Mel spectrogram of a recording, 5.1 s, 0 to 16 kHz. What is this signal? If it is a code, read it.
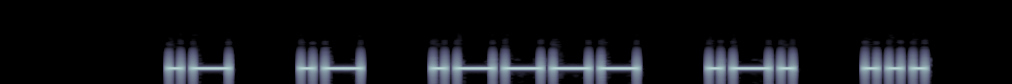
Morse code, heard as a keyed tone, about 20 wpm, spaced as for 14 wpm, 700 Hz. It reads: AA1RS
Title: 082 Lesson 14g - Number 2 - Call Signs 20wpm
